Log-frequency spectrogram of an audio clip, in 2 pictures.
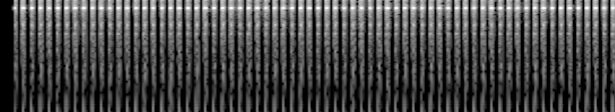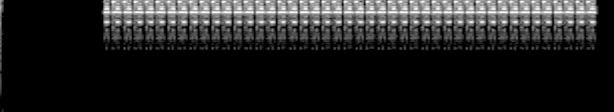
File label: UI Data Loading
